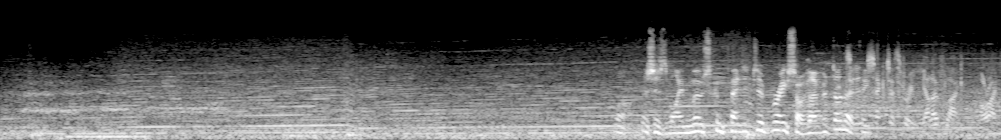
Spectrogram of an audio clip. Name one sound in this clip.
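A race car engine roars and climbs in pitch, dropping briefly as gears shift.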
